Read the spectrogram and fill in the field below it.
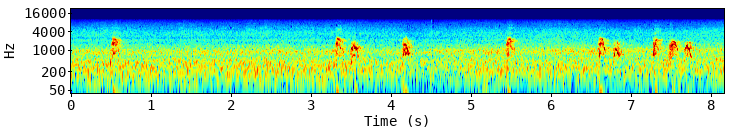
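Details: Cairn Terrier at the ocean barking at the waves: scattered single and paired sharp barks over loud, continuous rushing surf.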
